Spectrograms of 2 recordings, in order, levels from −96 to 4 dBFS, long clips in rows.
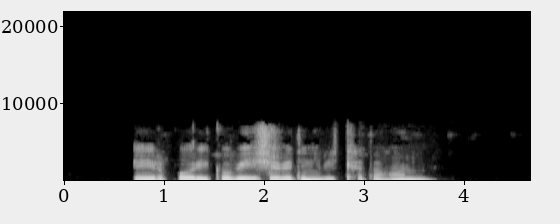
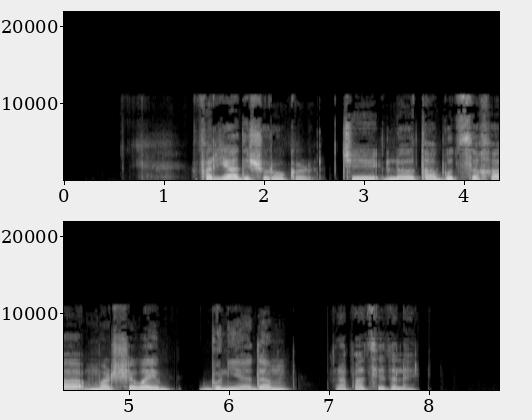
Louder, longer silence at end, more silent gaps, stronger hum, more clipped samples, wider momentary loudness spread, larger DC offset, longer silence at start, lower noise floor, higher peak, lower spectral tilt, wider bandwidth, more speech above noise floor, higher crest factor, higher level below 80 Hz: first, -19 LUFS vs -26 LUFS; first, 1 s vs 0.85 s; second, none vs 6.91-6.97 s; neither; neither; second, 8 LU vs 13 LU; neither; second, 0.7 s vs 1.35 s; first, under -90 dBFS vs -58 dBFS; first, -6 dBFS vs -10 dBFS; about the same, -6 dB/octave vs -6 dB/octave; second, 7.8 kHz vs 11.5 kHz; first, over 72 dB vs 33 dB; about the same, 16 dB vs 18 dB; first, -56 dBFS vs -66 dBFS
